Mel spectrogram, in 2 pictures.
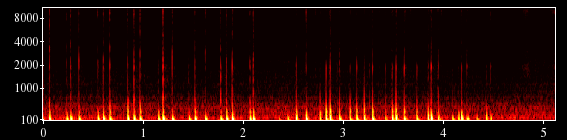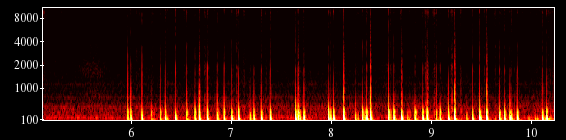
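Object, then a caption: Cork coaster. A thin, solid cork coaster held close to the mic is tapped and scratched with long painted nails. The result is a rapid, irregular run of dull, low, thumping taps with no ring, with faint scratchy texture between them. The taps stop for about a second and a half near the middle, then resume just as busily.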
